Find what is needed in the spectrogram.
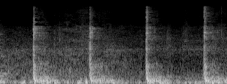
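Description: Hammer blows on a building site: three sharp strikes at an even pace, a little over half a second apart.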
